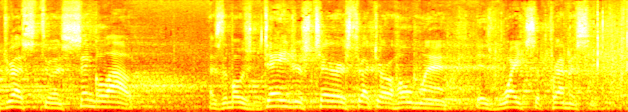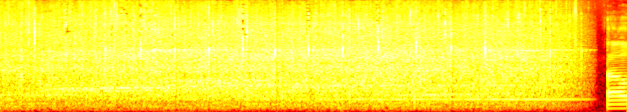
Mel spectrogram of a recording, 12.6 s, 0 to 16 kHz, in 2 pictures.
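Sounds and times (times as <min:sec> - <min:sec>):
speech: 0:00.0 - 0:06.4, 0:12.4 - 0:12.5
large crowd clapping: 0:04.8 - 0:12.3
faint cheering voices: 0:05.9 - 0:12.2.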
